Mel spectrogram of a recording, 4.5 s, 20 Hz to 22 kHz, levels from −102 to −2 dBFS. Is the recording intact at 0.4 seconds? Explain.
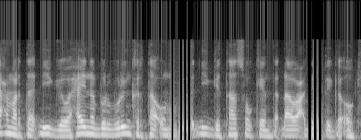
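No. At 0.4 s the speech carries a block size mismatch (padded), which runs through the whole clip. One stage hands on blocks slightly shorter than the next stage reads, and the shortfall is filled with zeros, so a tiny silent gap lands in every block. These gaps repeat at 46.9 Hz, which fits 1024-sample blocks read at 48 kHz, and produce a steady low buzz. Because the gaps are so short, the speech runs at 0.999 times its normal speed. Random dropouts would be irregular, but this buzz keeps an exact, fixed rate.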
